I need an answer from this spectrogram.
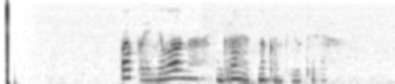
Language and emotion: Russian, sad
